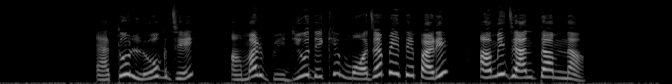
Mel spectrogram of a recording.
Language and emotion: Bengali, surprised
